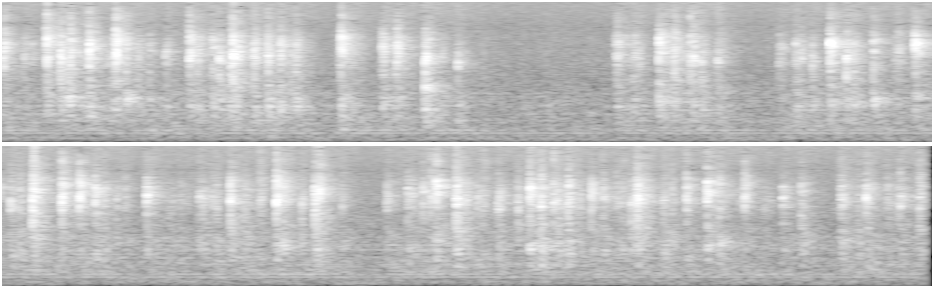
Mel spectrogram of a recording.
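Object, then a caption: Plastic computer keyboard. Fingertips type continuously on a dark plastic desktop keyboard resting on a wooden desk, pressing and tapping the keys. Quick, bright clicks come in dense bursts with a brief lull partway through, each keystroke dying away almost instantly over a faint steady low hum.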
